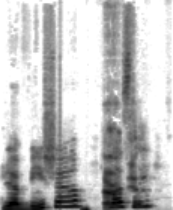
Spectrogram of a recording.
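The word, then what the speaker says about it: Javicia Leslie: and I believe her name is pronounced Javisha Leslie.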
